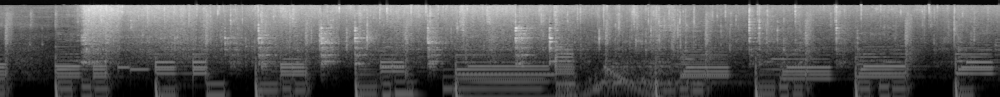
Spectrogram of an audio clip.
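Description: Small dried anchovies frying in plenty of hot oil in a pan. The sizzle jumps up about a second in as they go into the oil, then keeps going while they are stirred with a wooden spatula and chopsticks, with light clicks against the pan. The oil is hot enough to crisp them as if deep-frying.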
